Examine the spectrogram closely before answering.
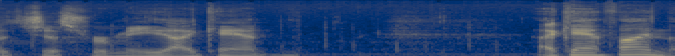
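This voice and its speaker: With music in the background, a man's speech moves at a fairly quick pace. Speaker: let's play gamer. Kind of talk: casual gameplay commentary. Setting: home, late night.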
